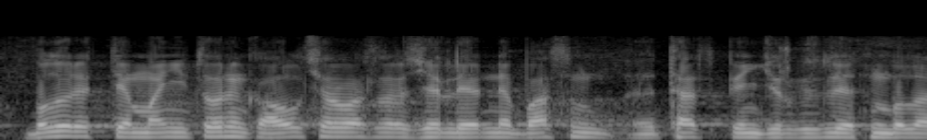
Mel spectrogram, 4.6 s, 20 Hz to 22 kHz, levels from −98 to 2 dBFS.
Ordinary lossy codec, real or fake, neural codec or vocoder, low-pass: none; real; none; none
